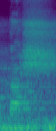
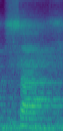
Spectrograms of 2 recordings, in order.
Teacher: kalau sa itu adalah makhraj adalah ujung lidah bertemu dengan gigi seri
